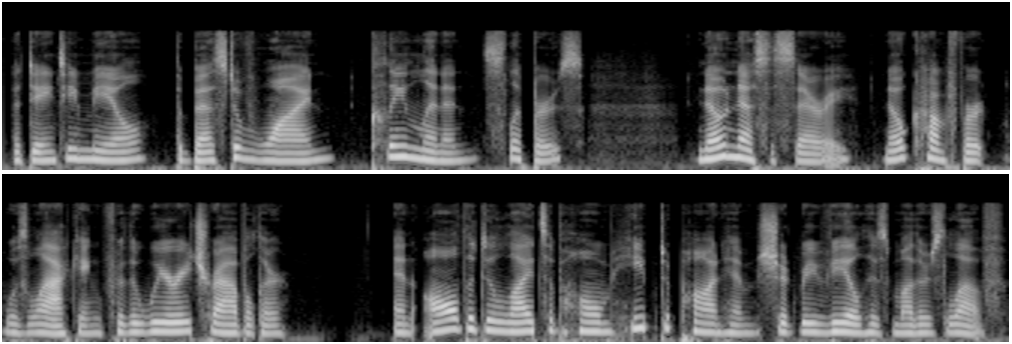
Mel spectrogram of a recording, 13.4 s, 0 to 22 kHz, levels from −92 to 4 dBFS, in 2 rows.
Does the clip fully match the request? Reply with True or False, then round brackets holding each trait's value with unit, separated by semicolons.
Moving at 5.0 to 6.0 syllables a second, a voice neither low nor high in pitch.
False (4.5 syllables/s; 175 Hz)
